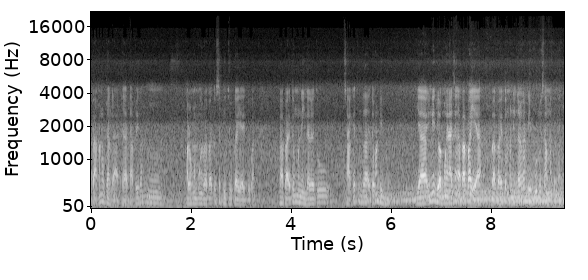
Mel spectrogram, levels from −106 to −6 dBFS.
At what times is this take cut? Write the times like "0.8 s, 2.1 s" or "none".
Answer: none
